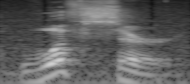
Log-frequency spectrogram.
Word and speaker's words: Woofser: And I've been informed it's Woofser, rather than my butchered pronunciation of it.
